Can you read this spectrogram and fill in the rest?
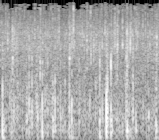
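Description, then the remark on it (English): Steady rain patters on a tarp sheltering two people and their gear, a dense wash of small taps with a few louder individual drops standing out, no voices. “We got kind of get interrupted talking about rain.”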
